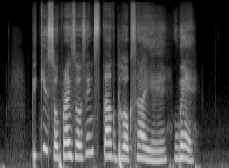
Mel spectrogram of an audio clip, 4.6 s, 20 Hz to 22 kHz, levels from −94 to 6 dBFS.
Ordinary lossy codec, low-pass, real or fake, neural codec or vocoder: none; none; fake; autoencoder, 48 kHz, 32 numbers a frame, DAC-VAE, trained on Japanese speech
